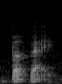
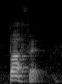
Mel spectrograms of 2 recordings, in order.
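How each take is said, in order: First: It is said with the noun pronunciation. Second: It is said with the verb pronunciation. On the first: A meal where guests serve themselves. "That's as a noun, so that would be buffet" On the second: To strike repeatedly and violently. "So that would be buffet as a verb"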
